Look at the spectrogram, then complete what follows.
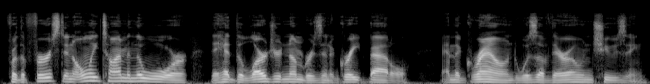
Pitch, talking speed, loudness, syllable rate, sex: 110 Hz, 240 wpm, -18 LUFS, 5.3 syllables/s, male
